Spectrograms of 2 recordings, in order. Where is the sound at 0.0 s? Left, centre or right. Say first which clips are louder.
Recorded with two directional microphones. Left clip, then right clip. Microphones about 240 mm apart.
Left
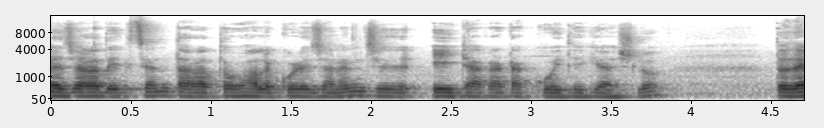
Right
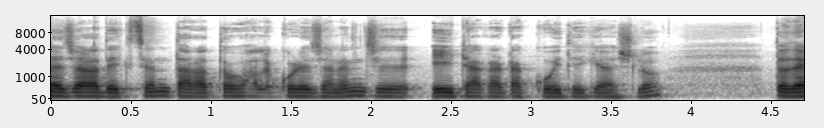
Right 10 dB; right.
